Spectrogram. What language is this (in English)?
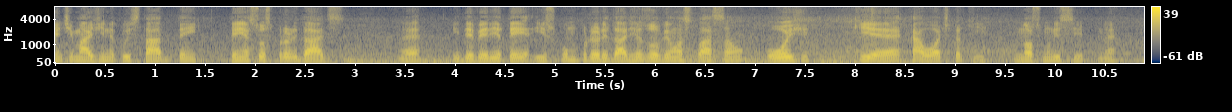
Portuguese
